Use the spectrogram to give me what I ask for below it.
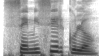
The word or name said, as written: semicirculo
